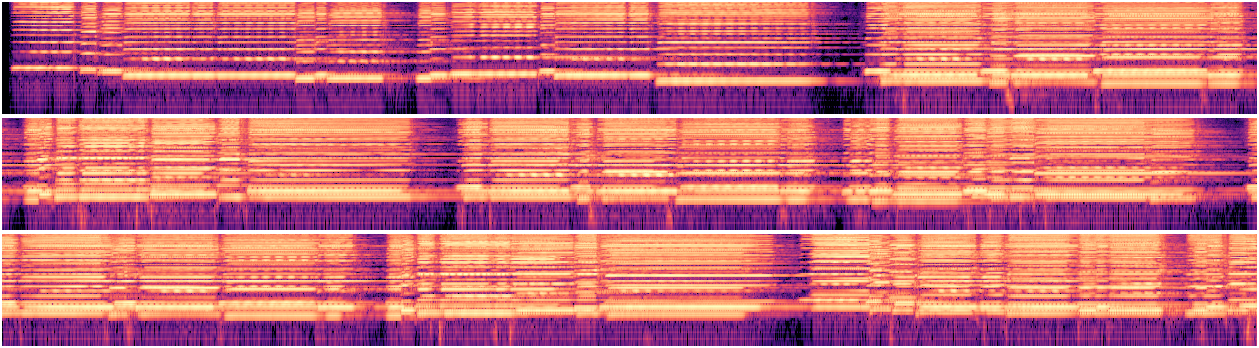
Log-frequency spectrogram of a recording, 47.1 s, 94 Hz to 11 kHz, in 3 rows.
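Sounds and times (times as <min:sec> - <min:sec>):
chromatic harmonica playing hymns: 0:00.1 - 0:47.0.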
